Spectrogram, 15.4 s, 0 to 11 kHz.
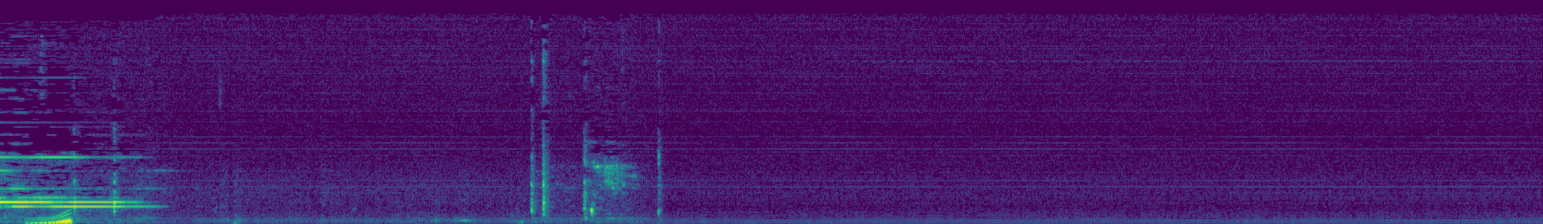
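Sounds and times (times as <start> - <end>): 
parliamentary voting bell ringing: 0.0 - 1.6.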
